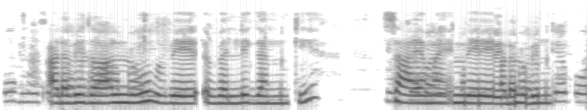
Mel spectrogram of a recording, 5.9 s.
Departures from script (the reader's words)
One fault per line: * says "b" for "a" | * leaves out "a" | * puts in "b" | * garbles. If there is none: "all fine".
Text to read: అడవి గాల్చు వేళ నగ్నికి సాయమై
* garbles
